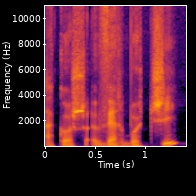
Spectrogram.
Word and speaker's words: Akos Verboczy: C'est pas la vraie prononciationuse de mon nom, mais c'est parce que c'est moi qui l'a déformé avec les années. Fait que aucun aucun souci. C'est alors c'est ça, je m'appelle Akoche Verboi.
